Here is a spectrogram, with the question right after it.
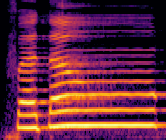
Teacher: maka nun dibunyikan samar-samar siap-siap ke qaf disertai dengung, dengungnya besar. Fatanqalibu, bu mad tabi'i zahiri karena ada waw sukun didahului dhammah, maka ba panjang 2 harokat. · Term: ikhfa ab'ad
